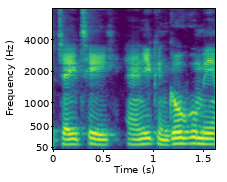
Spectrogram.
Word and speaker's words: Jaeti: to find me is just Google JT and it's spelled j a e TI that's J AE TI my name is JT and you can Google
